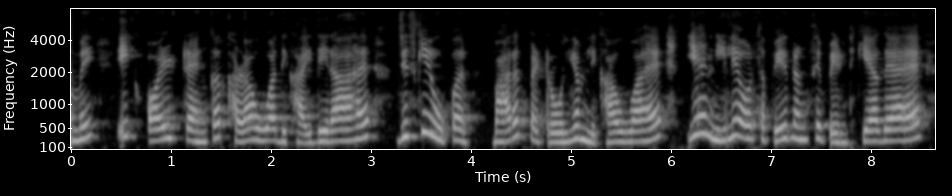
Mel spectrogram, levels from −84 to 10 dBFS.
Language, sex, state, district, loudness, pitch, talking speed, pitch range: Hindi, female, Maharashtra, Dhule, -24 LUFS, 245 Hz, 185 wpm, 220-285 Hz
